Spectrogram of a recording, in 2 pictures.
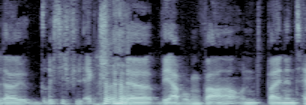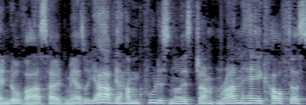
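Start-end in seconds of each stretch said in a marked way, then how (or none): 3.9-6.1 put-on high, cheesy kids' commercial pitch; mock ad voice. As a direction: sell it like a cheesy TV ad. Mock Nintendo ad voice. (übertriebene Werbestimme)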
